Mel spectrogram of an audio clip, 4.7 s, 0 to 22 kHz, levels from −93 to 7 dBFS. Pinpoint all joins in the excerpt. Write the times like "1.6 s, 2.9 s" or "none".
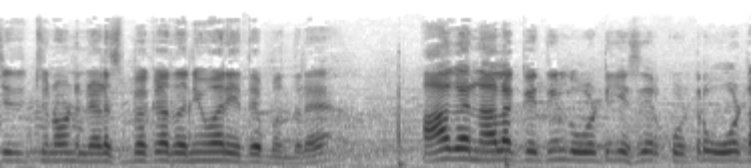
none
